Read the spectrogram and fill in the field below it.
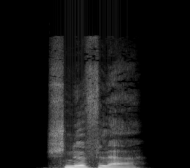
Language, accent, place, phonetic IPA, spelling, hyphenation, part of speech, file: German, Germany, Berlin, [ˈʃnʏflɐ], Schnüffler, Schnüff‧ler, noun, De-Schnüffler.ogg
- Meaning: sniffer, snuffler, snoop, snooper, nosey parker; bloodhound, dick, shamus, peeper, private eye, sleuth (private detective) (male or of unspecified gender)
